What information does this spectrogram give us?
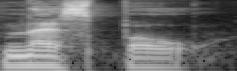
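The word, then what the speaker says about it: Nesbø: one for every country in England it's normally just nespo so I I I do remember the English one but how do you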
